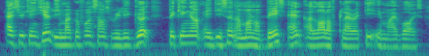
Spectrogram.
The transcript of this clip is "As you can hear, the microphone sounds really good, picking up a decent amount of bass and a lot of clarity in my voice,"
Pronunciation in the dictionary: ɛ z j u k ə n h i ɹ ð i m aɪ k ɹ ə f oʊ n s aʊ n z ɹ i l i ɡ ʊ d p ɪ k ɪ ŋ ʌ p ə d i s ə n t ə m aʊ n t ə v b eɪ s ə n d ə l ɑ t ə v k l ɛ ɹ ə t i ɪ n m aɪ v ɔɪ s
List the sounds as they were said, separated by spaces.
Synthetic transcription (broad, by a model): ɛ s j u k ə n h i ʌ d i m aɪ k ɹ ə f oʊ n s aʊ n s ɹ i l i ɡ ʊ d p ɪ k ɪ ŋ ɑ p ə d i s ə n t ə m aʊ n t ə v b eɪ s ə n ə l ɑ t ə f k l ɛ ɹ ə t i ɪ n m aɪ v ɔɪ s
